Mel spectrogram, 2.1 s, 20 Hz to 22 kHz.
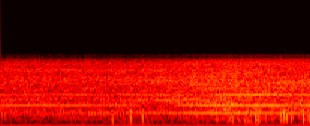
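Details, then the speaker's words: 6-inch fan run from a bench power supply (4 to 15.5 V, drawing about 1.2 to 1.3 A at higher settings). Steady airy whoosh, constant motor hum and faint flapping; runs smoothly and pushes a lot of air. "So it is pushing a lot of air."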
